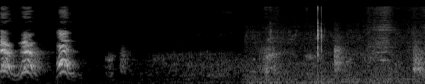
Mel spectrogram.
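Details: Jindo puppy in Jeonju, North Jeolla, Korea, calling and wagging its tail to invite play: three short sharp yelping barks in the first second, then quiet background rustle and faint scattered knocks.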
